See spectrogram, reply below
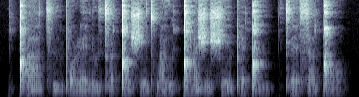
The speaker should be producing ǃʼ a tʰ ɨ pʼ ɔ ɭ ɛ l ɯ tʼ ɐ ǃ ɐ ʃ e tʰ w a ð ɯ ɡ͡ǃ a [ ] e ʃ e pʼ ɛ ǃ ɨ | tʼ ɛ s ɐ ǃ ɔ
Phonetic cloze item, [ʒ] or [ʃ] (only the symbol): ʒ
